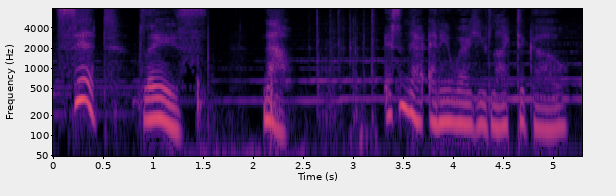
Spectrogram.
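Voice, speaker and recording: An actress playing a suave devil posing as a travel agent in 1960s television drama, speaking with poised, formal precision and cool teasing. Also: female voice, deep voice, big pitch swings, slow, heavily acted. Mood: coaxing, knowing. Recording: old TV soundtrack with background music.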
